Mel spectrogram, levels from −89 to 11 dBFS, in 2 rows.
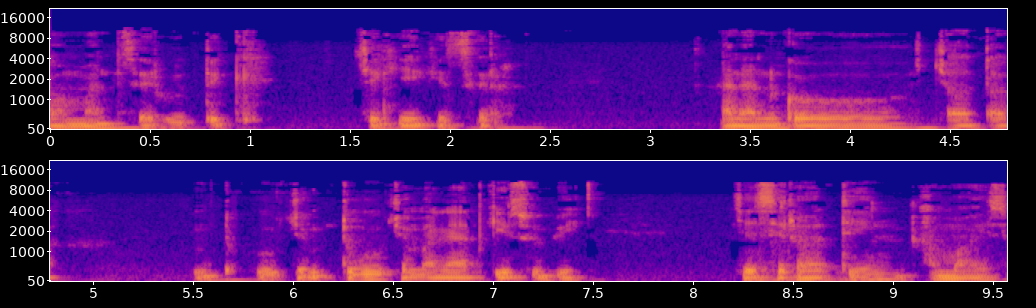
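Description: MP2 compression, likely, runs throughout: the speech sounds dull, with nothing above 11.3 kHz, and carries a plainly audible gurgling, granular roughness. This fits roughly 48 kbps, where Layer II lacks the bits to keep its upper sub-bands and coarsely quantises the rest.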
